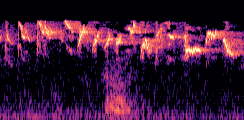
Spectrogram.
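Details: Female white-eye pouring out a rapid, high-pitched chattering warble of slurred whistles and chirps, with a short soft rustle midway through.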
